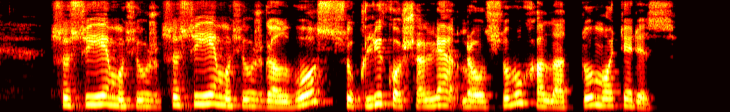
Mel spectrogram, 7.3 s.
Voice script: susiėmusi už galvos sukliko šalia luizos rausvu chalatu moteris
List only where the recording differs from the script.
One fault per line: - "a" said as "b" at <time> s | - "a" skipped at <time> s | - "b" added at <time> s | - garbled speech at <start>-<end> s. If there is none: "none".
- "susiėmusi už" added at 1.7 s
- "luizos" skipped at 4.5 s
